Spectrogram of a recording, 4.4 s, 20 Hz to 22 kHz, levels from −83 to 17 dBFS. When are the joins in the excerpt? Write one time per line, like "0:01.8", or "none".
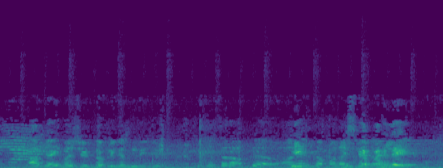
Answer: none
